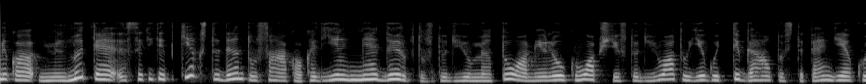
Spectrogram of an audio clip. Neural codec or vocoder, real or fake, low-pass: autoencoder, 22.05 kHz, a latent of 192 numbers a frame, VITS, trained on one speaker; fake; 7.2 kHz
